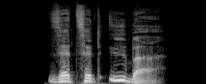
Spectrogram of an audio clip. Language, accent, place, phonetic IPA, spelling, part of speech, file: German, Germany, Berlin, [ˌzɛt͡sət ˈyːbɐ], setzet über, verb, De-setzet über.ogg
- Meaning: second-person plural subjunctive I of übersetzen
